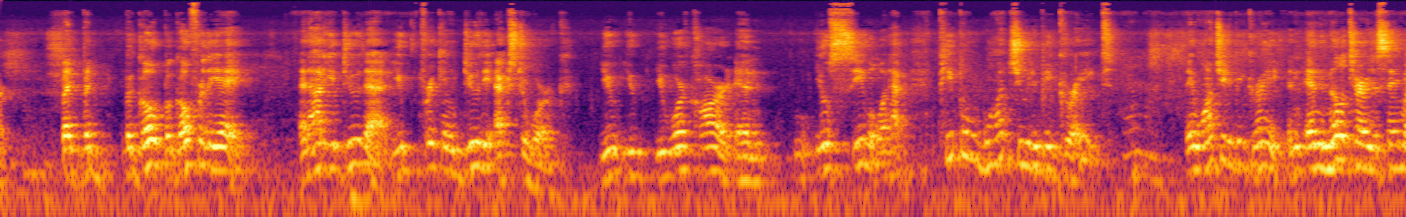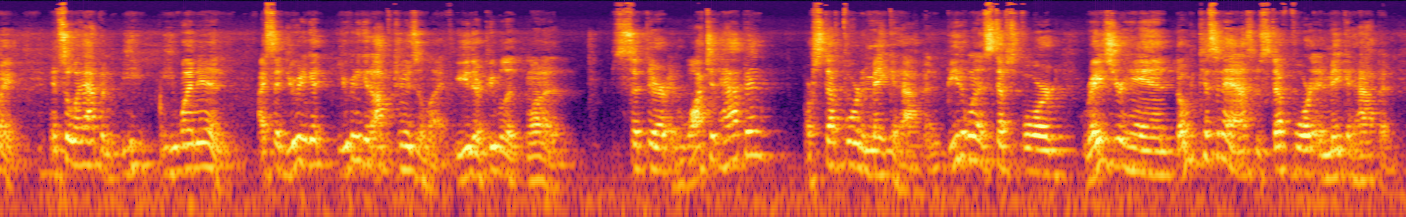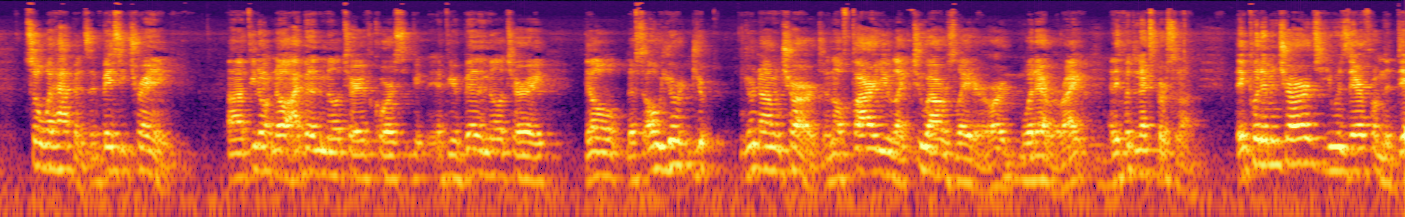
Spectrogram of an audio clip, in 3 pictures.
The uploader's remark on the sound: panel recorded at Days of the Dead Chicago on November 21, 2021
